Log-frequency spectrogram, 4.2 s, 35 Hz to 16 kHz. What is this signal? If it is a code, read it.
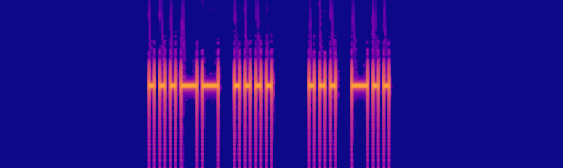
Morse code, heard as a keyed tone, about 30 wpm, 700 Hz. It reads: 3H SD
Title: Winter Field Day Exchanges Encore 30wpm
